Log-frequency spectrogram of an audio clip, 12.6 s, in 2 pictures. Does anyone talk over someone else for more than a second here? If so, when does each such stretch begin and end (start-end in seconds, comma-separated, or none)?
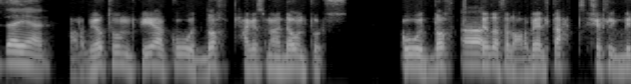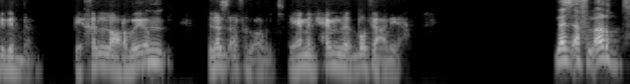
none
